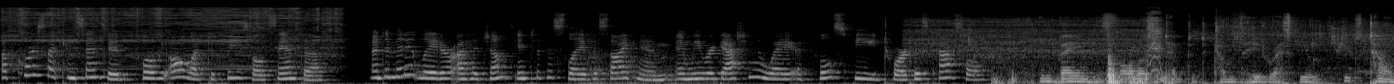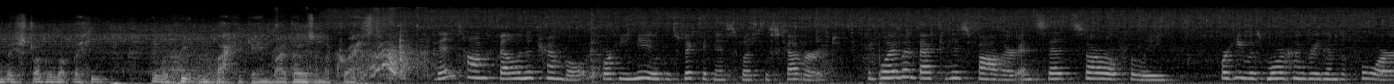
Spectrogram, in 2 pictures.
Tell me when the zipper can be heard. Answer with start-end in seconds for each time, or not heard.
9.9-11.8, 16.6-18.4.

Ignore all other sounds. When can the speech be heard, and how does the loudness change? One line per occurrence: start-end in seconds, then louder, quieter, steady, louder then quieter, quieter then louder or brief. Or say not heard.
0.0-27.8 steady.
